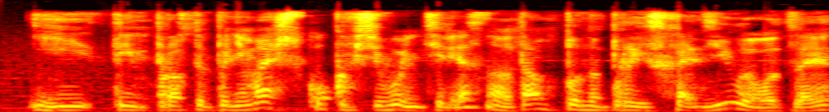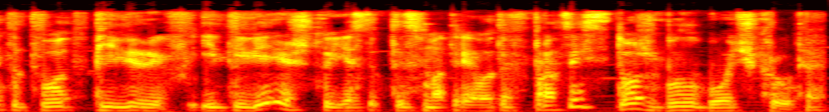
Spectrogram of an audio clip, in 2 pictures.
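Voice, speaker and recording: Over noticeable background noise, a man with a medium-pitched voice races along at a very fast pace with hardly any pauses. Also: ordinary pitch variation. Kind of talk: casual chat. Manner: animated.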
